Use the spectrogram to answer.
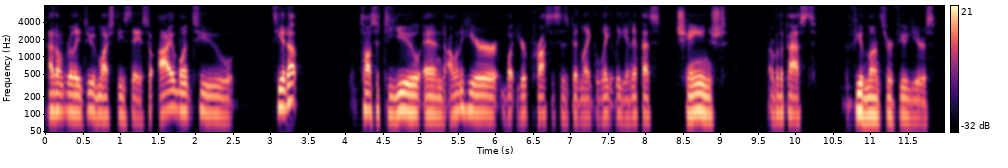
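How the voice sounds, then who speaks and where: A man's voice: on the low side, steady tone, normal speed, dry recording, clean studio sound. Tired man chatting as podcast co-host. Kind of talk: casual chat.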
